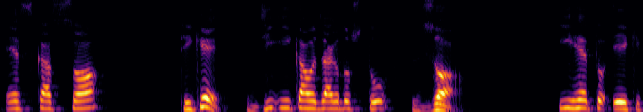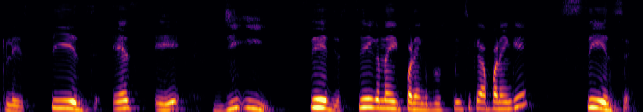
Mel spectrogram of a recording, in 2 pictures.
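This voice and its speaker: A man's voice: sits high, slow, a little mellow. A man teaching English spelling and pronunciation, drilling each word and asking the viewers questions back. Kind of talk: spoken spelling lesson.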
